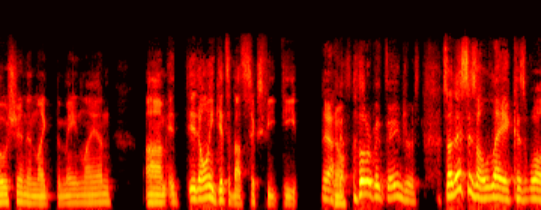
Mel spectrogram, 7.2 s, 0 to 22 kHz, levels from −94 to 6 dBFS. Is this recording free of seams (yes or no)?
no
